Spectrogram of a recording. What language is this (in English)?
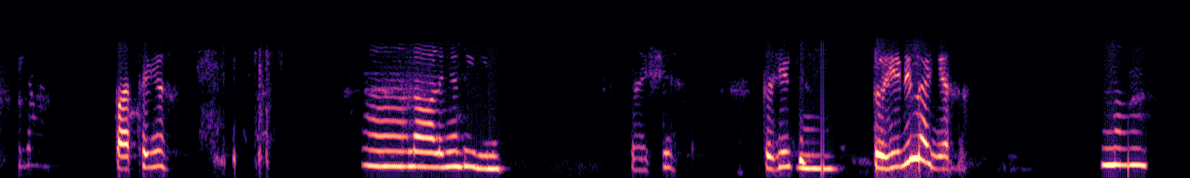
Punjabi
